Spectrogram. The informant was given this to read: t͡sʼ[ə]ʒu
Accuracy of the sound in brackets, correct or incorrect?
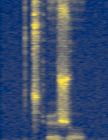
incorrect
